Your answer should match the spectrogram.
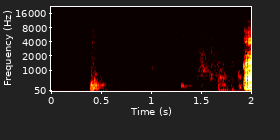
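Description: Near silence over an open call line, broken by one short faint sound about half a second in; a voice starts speaking at the very end.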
